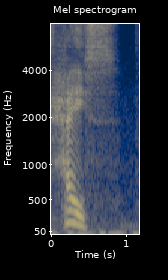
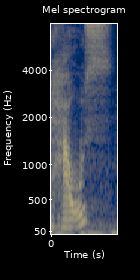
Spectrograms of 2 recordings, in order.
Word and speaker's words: huis: Huis. Not house.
